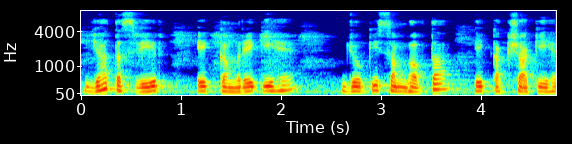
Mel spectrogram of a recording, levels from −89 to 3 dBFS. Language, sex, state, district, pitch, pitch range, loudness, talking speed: Hindi, male, Uttar Pradesh, Lalitpur, 115 Hz, 110-130 Hz, -17 LUFS, 165 wpm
